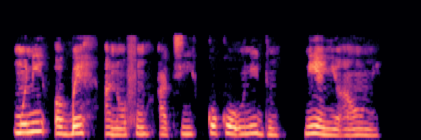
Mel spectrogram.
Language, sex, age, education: Yoruba, female, 15-29, tertiary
